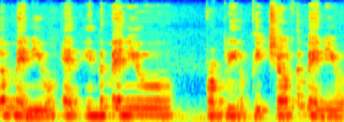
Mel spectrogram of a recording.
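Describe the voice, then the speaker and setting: At a moderate pace, a woman talks with a fairly high pitch and fairly even intonation. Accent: Malaysian. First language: Malay. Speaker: language teacher. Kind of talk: tutorial.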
